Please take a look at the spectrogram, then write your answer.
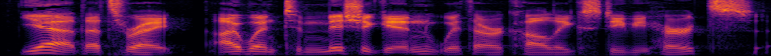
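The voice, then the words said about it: American accent. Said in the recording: “They all sound very bad in my American accent.”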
